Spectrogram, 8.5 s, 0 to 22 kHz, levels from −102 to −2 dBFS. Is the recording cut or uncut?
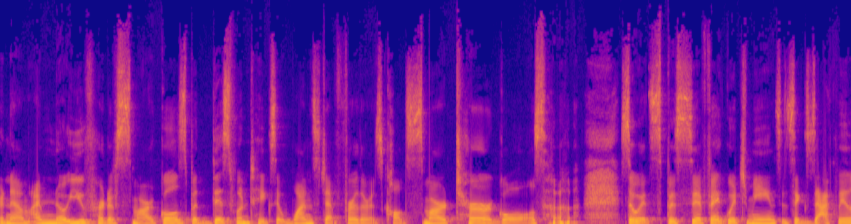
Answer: uncut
